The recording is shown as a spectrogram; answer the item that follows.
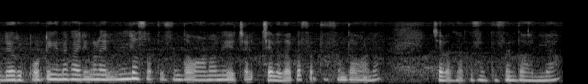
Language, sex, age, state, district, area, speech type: Malayalam, female, 30-45, Kerala, Idukki, rural, spontaneous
